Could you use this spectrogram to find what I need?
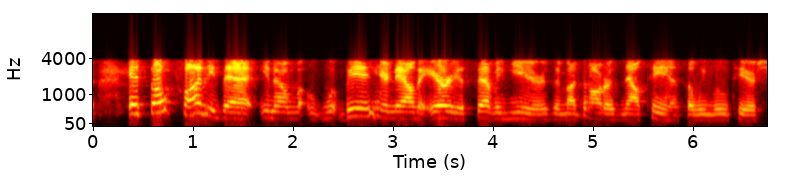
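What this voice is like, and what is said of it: Rural country accent. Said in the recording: “I'm a country girl ... I don't try to disguise my accent.”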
